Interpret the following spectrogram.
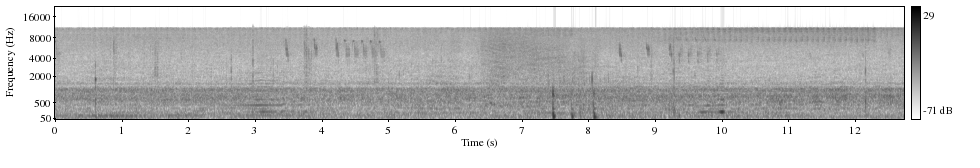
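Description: Night-singing insects chirping in short, quick pulsed trains over a steady background hiss, with a few soft knocks about midway and again later.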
